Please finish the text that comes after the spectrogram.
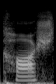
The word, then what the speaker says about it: cosh: the unit hyperbola that by the way is pronounced cosh theta and so it's going to be limited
